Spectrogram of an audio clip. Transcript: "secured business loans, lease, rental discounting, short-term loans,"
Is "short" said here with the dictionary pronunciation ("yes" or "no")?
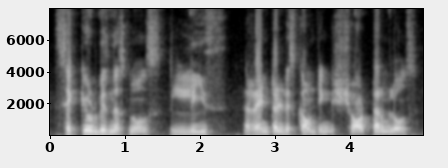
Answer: yes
